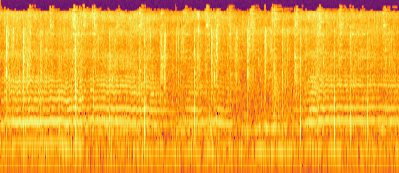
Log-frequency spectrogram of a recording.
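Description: A dense, steady drone of swarming, stinging bees, their layered buzzing holding at a constant loud level, with occasional sharp ticks scattered through it.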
